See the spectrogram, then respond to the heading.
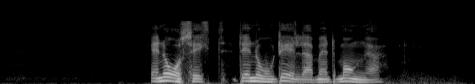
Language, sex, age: Swedish, male, 63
